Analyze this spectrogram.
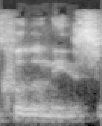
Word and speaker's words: Coloniz: So I think I would like to start with citing the fact that it's it's actually pronounced colonies but it seems like a little person keep calling it.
